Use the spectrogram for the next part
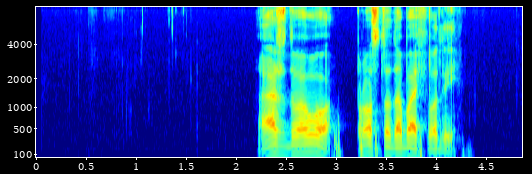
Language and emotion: Russian, positive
